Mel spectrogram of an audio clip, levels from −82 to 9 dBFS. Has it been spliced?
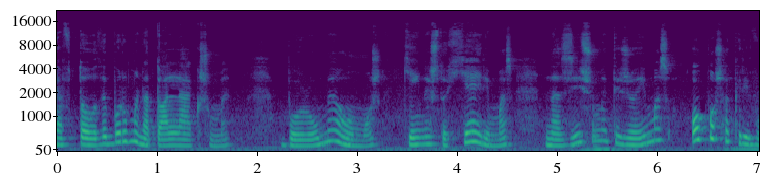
no; 0 cuts

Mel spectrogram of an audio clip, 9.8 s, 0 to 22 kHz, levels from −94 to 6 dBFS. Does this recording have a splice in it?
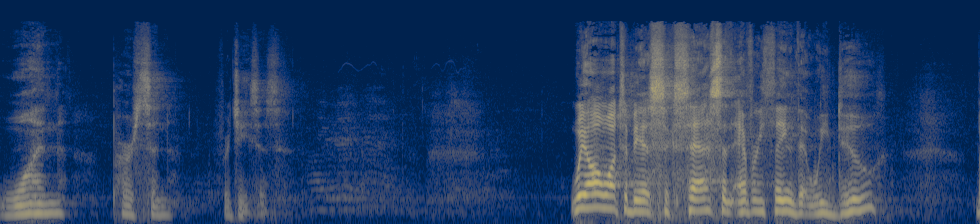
no; 0 cuts

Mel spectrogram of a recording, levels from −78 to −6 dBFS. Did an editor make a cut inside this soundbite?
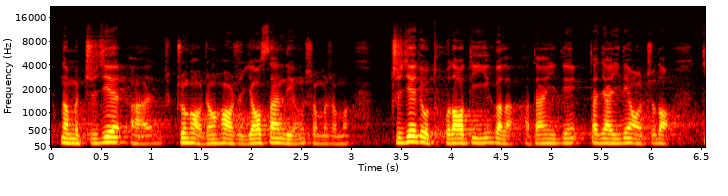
no; 0 cuts

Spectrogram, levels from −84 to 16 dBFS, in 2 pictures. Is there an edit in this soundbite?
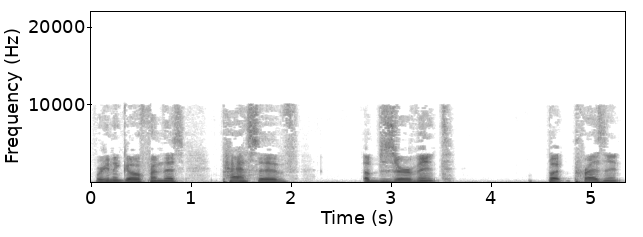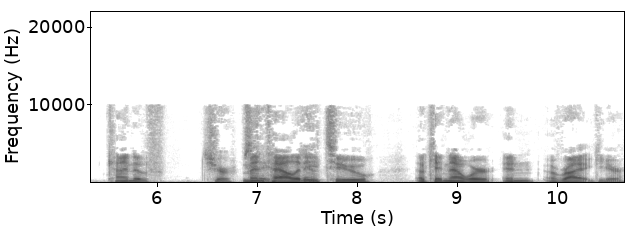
no; 0 cuts

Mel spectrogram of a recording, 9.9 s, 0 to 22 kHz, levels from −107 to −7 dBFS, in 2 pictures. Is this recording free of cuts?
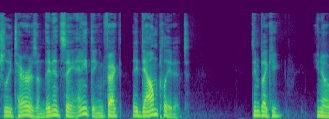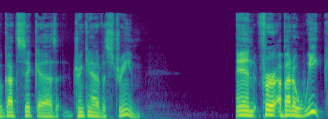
no; 2 cuts; at 1.8 s, 3.8 s

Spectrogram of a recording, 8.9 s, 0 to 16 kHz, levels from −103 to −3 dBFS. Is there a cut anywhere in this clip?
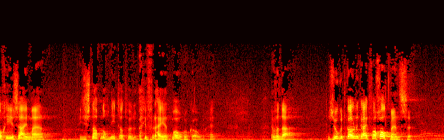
yes; 2 cuts; at 5.0 s, 6.5 s

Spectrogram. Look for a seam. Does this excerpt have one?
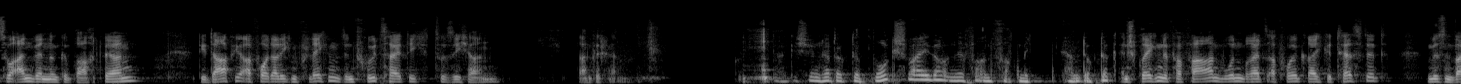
yes; 1 cut; at 11.1 s

